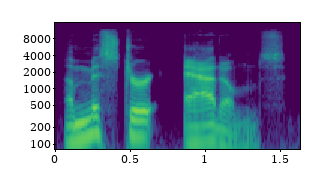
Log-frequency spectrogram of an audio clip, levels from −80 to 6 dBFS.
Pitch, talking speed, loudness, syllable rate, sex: 110 Hz, 110 wpm, -19 LUFS, 3.2 syllables/s, male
